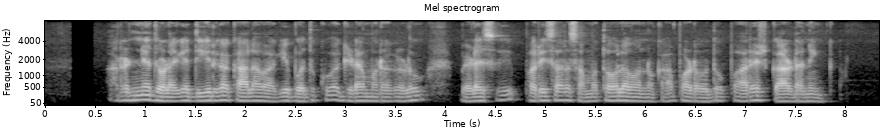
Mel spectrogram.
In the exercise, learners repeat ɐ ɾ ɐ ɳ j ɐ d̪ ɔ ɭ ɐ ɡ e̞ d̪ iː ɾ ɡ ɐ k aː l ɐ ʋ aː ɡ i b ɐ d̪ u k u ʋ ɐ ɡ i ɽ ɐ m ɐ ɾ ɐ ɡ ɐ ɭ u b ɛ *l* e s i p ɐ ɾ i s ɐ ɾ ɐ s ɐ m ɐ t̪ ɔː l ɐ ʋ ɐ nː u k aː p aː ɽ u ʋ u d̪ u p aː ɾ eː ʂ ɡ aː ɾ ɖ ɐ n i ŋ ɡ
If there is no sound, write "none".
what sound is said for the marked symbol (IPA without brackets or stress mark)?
ɭ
